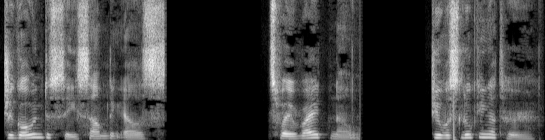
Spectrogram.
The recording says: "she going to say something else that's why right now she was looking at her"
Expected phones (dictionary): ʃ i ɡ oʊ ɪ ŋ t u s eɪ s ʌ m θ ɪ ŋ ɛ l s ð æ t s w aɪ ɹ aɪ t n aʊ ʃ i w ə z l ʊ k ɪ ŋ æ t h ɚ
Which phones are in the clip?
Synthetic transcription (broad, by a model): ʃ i ɡ oʊ ɪ ŋ t u s eɪ s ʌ m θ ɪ ŋ ɛ l s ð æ t s w aɪ ɹ aɪ t n aʊ ʃ i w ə s l ʊ k ɪ ŋ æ t h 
